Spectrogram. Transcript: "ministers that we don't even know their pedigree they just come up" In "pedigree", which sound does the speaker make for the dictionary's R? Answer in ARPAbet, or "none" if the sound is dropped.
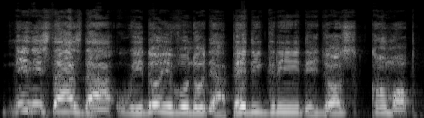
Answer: R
